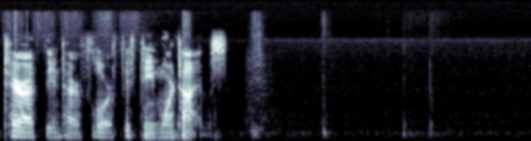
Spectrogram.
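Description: Footsteps tap softly on a wooden ladder.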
